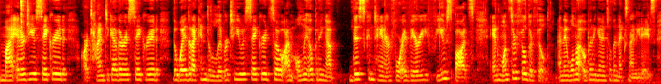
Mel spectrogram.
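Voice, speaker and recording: A woman with a plain, everyday voice talks at a medium pitch and a fairly quick pace with fairly even intonation. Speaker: mindset and manifestation coach. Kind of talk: casual vlog with sales pitch.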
